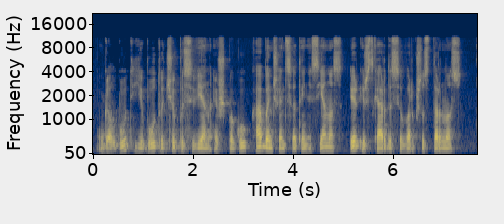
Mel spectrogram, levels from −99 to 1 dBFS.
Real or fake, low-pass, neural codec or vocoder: fake; 10.8 kHz; vocoder, 44.1 kHz, 128 mel bands every 512 samples, BigVGAN v2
